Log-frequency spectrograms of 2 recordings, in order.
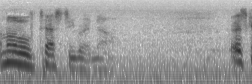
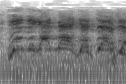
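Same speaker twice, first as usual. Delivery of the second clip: high screaming taunt, much louder; signature scream; 5 dB louder than usual. Acted. Comedian screaming at doubters who wrote him off, full scream.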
